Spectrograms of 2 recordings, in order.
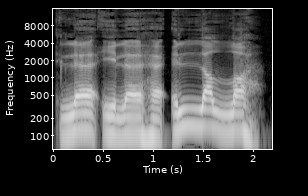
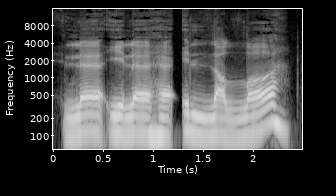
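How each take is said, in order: Both takes have the same delivery.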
